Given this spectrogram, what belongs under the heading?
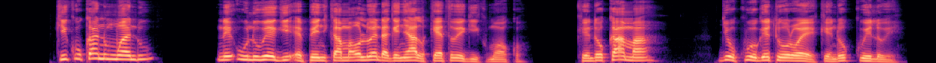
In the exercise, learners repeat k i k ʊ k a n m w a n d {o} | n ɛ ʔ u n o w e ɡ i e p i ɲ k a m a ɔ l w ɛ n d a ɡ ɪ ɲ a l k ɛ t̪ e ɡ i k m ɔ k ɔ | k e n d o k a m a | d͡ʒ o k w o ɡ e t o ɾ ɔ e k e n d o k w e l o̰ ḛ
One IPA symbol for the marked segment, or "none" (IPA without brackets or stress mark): u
